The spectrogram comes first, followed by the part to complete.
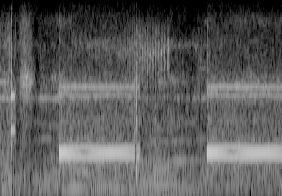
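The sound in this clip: Telephone ringback tone heard while calling a doctor: two long, steady electronic tones separated by a pause, with a few faint clicks before the first tone.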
